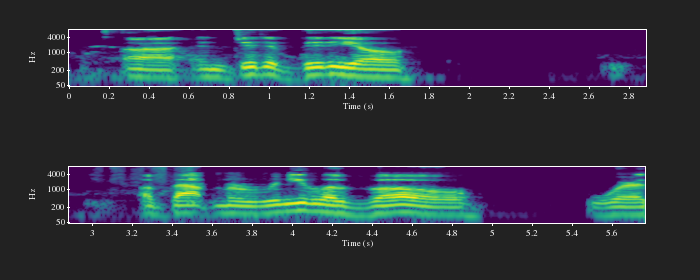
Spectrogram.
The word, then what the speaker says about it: Marie Laveau: did a video about Marie Laveau, where they drastically mispronounced her name. Mary. What? I think they called her Mary Oh, Laveau. because of that Massachusetts, because of their accent, because they and don't so- sound like normal people.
